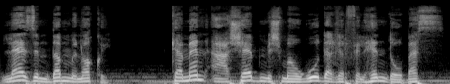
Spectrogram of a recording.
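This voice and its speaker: A woman's voice: rumbling low, brisk, darkish tone, faint music behind. A man voicing a worried young woman who is an expert in magic, with an Egyptian accent. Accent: Egyptian Arabic.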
